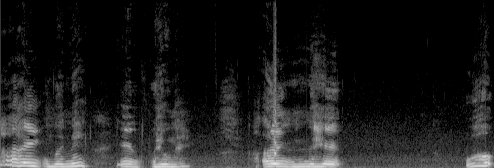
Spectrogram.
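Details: Adult woman with cerebral palsy and restricted movements; dysarthria (cerebral palsy).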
